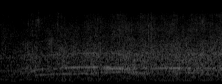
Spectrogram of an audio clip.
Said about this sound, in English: They are. I actually know they wouldn't want the applause, but that's kind of you to do.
